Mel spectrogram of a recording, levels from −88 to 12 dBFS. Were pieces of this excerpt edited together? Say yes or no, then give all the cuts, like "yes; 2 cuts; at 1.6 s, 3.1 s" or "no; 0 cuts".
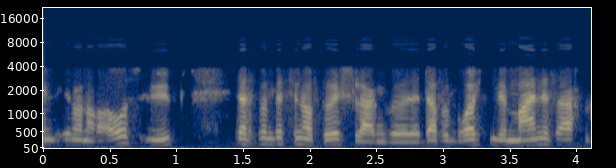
yes; 2 cuts; at 1.6 s, 2.1 s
